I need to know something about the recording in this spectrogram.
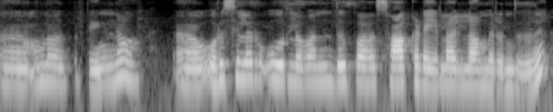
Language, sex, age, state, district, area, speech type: Tamil, female, 45-60, Tamil Nadu, Tiruppur, rural, spontaneous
